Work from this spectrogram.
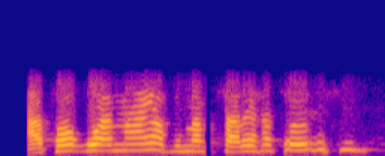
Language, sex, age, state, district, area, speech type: Assamese, female, 45-60, Assam, Kamrup Metropolitan, urban, conversation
